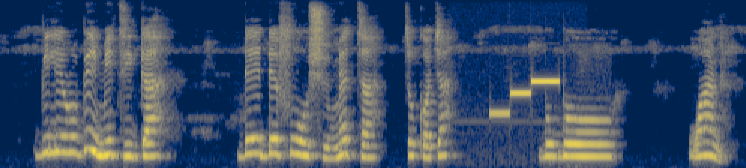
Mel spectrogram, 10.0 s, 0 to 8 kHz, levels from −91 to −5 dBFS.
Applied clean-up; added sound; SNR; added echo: none; Telephone; -3 dB; none.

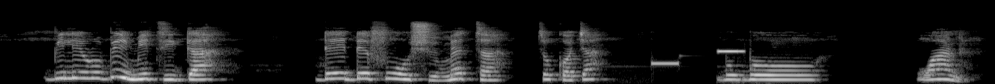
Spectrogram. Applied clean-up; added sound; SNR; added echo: neural mask model RNNoise.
